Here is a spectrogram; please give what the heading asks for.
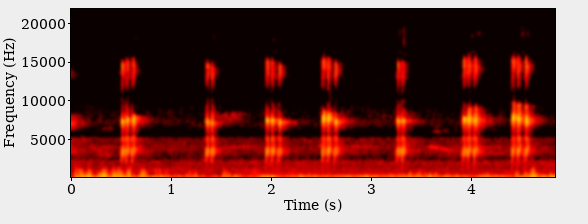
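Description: A squirrel gives sharp, high chirps, repeated roughly every half to one second over a low background rumble.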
